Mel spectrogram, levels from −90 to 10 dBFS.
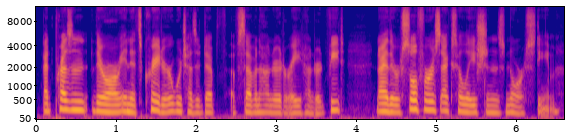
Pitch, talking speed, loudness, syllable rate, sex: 180 Hz, 210 wpm, -19 LUFS, 6.0 syllables/s, female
